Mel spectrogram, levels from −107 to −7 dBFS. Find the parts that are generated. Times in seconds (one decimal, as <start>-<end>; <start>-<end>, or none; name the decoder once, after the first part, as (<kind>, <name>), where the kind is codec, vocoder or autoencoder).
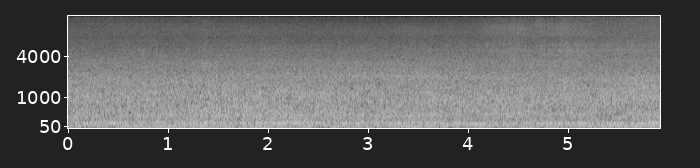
none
